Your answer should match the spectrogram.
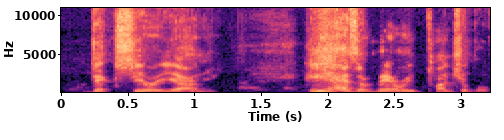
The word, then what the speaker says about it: Sirianni: We know if you look at Dick Sirianni, yes, I said it right. Dick Sirianni.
